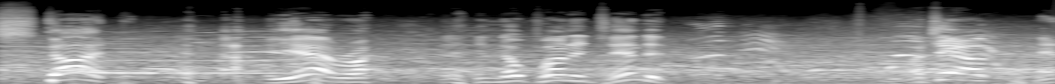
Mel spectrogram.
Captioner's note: crowd cheering; laughs; Lana yelling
